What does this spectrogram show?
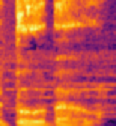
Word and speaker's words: Bourbeau: Monsieur de Bourbeau. The emphasis falls on the last syllable. Bobo?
